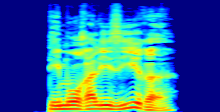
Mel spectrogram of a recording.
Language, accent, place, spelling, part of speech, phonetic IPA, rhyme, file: German, Germany, Berlin, demoralisiere, verb, [demoʁaliˈziːʁə], -iːʁə, De-demoralisiere.ogg
- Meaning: inflection of demoralisieren: 1. first-person singular present 2. first/third-person singular subjunctive I 3. singular imperative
